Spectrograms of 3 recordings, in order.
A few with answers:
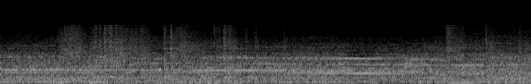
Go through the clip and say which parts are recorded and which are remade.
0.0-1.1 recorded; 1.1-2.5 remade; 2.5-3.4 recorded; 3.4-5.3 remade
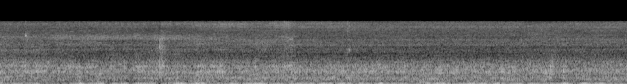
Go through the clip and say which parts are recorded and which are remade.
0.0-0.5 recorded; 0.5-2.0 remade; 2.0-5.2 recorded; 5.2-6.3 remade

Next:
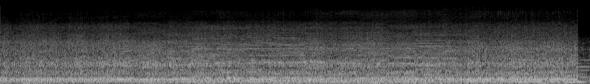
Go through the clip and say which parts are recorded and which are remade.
0.0-1.2 recorded; 1.2-4.7 remade; 4.7-5.9 recorded

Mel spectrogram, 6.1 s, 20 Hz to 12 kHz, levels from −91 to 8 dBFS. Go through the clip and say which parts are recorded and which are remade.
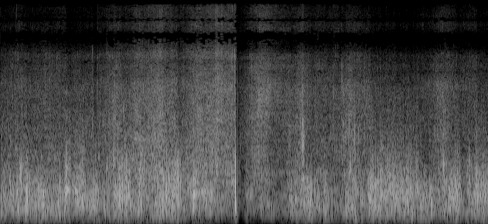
0.0-0.5 recorded; 0.5-1.0 remade; 1.0-2.3 recorded; 2.3-3.7 remade; 3.7-6.1 recorded

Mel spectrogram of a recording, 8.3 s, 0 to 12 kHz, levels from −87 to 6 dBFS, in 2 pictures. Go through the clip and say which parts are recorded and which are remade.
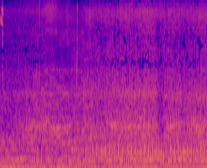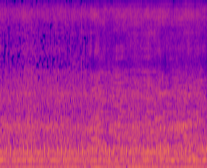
0.0-0.9 recorded; 0.9-1.8 remade; 1.8-5.9 recorded; 5.9-8.3 remade

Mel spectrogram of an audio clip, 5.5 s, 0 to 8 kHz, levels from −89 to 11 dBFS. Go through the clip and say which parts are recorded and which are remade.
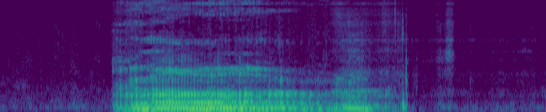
0.0-3.3 recorded; 3.3-5.5 remade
